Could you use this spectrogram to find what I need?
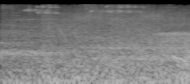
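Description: Blades whoosh and clash in a fight.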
